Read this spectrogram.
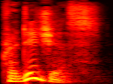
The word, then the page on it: prodigious: British English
